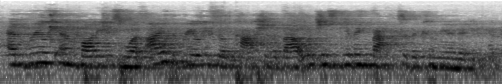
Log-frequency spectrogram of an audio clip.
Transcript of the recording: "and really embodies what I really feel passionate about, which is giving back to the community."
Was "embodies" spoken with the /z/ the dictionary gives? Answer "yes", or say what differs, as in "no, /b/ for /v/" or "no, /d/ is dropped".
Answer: yes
